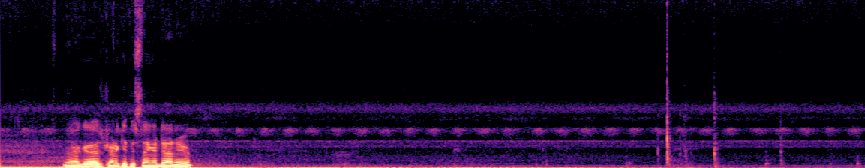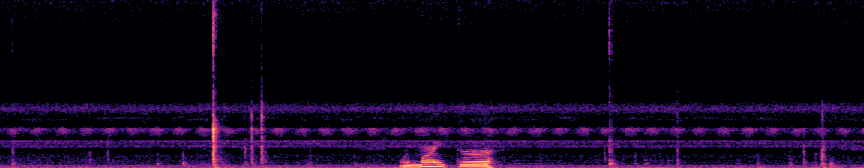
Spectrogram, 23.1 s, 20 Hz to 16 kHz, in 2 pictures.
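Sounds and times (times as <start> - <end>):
low hum: 0.0 - 10.2
cricket chirping: 0.0 - 23.0.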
